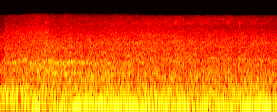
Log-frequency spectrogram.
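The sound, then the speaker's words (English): A car engine revs up and accelerates on a road, its low hum climbing in pitch beneath a steady wash of road and wind noise, loud throughout. “Trey returns the map and accelerates ahead.”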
